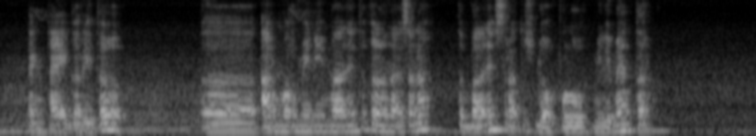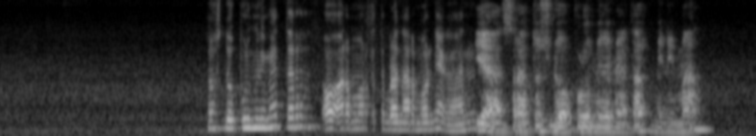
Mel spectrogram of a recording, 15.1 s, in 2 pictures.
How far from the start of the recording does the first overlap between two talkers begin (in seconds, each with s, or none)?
none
